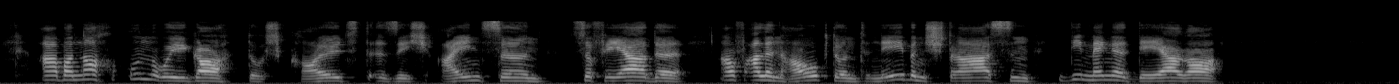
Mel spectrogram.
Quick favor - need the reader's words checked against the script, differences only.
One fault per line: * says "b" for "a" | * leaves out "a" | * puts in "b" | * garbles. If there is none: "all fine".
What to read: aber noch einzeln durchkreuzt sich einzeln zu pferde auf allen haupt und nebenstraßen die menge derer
* says "unruhiger" for "einzeln"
